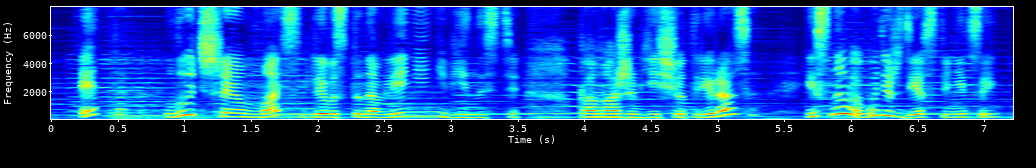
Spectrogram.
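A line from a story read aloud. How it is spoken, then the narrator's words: Laughing. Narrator (Russian): смеялась Мадлен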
